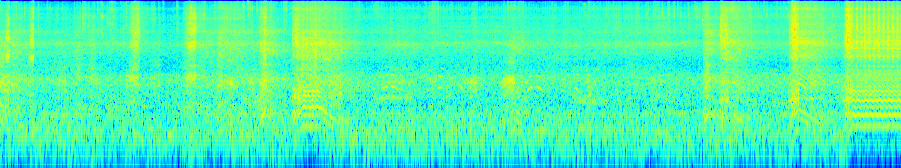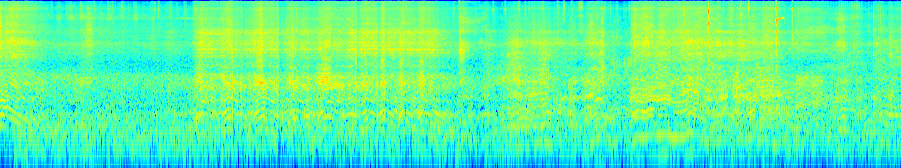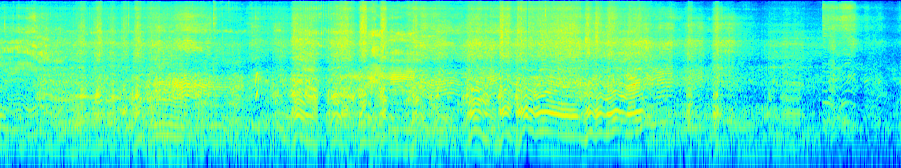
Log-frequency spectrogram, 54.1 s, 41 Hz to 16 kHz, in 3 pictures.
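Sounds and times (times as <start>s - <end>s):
dirt bike engines revving: 0.0s - 54.0s.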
